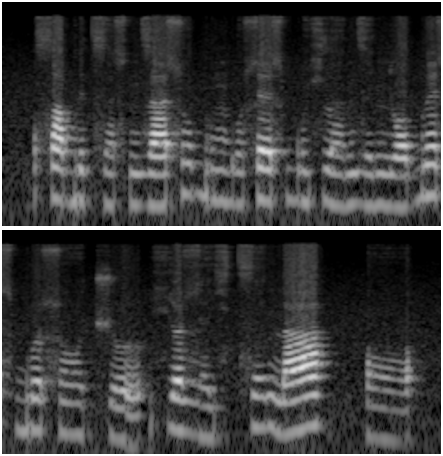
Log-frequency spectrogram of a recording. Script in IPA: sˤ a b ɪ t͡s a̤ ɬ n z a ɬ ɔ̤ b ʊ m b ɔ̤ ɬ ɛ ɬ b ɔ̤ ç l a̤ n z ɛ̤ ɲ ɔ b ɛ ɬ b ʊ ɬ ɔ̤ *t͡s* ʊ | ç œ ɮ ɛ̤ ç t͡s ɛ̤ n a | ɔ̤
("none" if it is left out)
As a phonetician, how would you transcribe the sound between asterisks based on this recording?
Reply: t͡ʃ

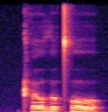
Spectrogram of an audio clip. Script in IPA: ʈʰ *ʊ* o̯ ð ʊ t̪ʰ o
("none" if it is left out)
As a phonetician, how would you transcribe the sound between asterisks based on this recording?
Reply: ɵ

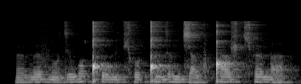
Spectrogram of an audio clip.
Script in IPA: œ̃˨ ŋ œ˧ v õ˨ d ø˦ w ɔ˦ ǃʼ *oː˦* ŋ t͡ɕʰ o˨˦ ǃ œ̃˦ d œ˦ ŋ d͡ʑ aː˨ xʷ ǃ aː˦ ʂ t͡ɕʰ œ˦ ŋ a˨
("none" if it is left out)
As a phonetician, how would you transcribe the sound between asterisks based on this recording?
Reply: oː˧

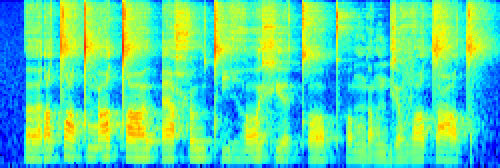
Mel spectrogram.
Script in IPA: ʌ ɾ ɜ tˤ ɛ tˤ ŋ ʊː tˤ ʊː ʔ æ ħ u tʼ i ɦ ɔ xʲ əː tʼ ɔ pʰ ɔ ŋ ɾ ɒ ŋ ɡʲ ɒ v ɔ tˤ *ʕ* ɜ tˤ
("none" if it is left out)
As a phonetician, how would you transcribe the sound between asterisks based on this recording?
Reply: ʕ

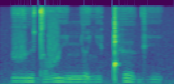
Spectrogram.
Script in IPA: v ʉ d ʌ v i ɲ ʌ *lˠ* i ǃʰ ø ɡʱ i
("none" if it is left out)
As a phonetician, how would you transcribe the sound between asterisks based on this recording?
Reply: ʎ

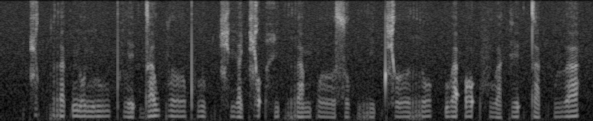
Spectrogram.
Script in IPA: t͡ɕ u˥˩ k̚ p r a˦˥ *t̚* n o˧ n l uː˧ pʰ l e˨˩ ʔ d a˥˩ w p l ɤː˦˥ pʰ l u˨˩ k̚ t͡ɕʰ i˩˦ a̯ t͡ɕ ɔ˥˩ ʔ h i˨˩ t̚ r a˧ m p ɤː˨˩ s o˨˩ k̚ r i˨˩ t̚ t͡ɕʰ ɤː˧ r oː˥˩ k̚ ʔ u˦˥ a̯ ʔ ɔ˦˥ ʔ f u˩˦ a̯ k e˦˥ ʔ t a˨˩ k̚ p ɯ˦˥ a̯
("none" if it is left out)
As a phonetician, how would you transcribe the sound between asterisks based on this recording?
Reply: k̚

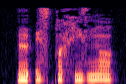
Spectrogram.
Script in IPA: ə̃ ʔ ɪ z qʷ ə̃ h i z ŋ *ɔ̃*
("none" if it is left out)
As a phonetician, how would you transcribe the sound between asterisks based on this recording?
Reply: ɔ̃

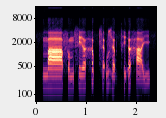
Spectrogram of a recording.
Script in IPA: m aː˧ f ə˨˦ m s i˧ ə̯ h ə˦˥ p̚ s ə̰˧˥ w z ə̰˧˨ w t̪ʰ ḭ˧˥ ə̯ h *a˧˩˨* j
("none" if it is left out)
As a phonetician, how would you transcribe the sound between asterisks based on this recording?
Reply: a˧˩˨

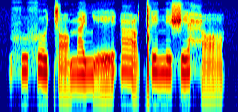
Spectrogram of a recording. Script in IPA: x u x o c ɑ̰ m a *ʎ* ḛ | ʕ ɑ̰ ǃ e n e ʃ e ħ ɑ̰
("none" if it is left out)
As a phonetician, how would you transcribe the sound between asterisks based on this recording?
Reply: ʎ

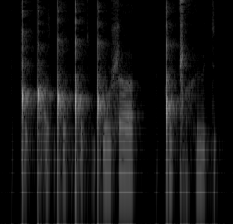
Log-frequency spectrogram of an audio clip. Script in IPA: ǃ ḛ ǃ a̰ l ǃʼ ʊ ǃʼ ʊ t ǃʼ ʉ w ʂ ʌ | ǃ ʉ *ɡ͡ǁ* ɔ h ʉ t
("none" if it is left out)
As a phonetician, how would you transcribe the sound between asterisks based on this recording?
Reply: ɡ͡ǁ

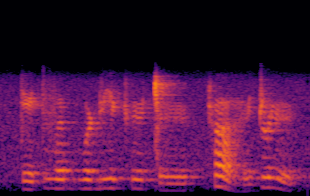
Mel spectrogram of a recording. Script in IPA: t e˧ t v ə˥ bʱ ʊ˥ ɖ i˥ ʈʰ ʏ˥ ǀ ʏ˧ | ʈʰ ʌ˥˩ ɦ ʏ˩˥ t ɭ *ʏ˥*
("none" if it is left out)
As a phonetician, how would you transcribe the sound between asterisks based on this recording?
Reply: ʏ˥˩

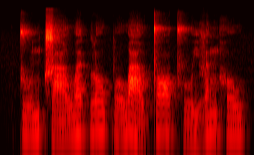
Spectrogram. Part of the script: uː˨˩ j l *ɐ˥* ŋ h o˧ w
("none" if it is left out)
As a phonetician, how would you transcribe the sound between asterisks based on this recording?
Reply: ɐ˥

